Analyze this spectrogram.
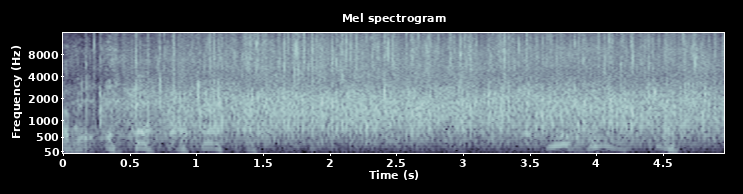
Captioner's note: applause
